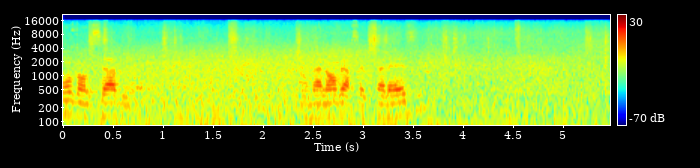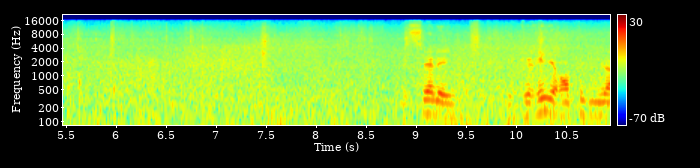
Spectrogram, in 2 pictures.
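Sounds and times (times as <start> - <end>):
speech: 0.0 - 0.9, 2.4 - 3.7, 9.0 - 10.9
gusting wind buffeting the microphone: 0.0 - 10.9
ocean surf breaking on a beach: 0.0 - 10.9.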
